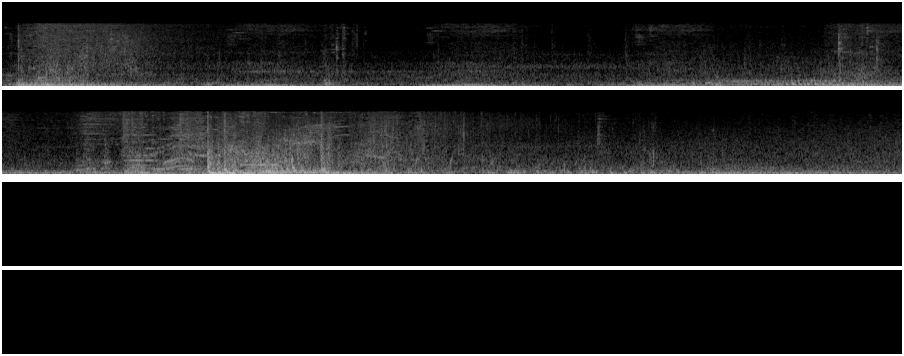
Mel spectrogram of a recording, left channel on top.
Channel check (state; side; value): silent; right; digital silence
